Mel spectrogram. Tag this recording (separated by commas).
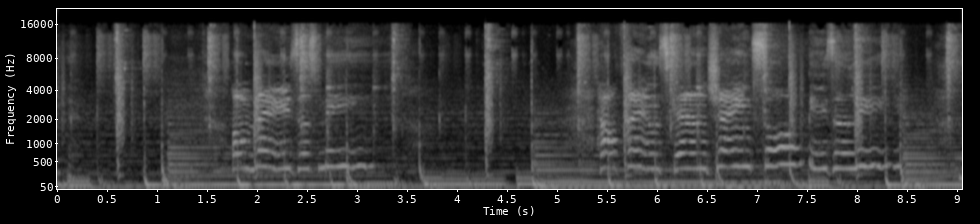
Music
